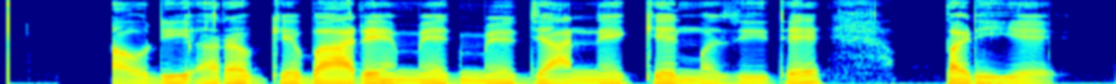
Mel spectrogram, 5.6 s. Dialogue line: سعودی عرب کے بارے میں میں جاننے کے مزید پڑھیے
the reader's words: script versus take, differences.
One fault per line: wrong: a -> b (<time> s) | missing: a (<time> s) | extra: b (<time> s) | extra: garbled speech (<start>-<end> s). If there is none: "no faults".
no faults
